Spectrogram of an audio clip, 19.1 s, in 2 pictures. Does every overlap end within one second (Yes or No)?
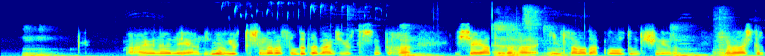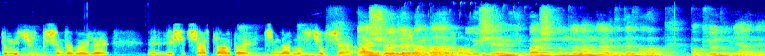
No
